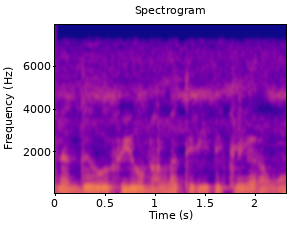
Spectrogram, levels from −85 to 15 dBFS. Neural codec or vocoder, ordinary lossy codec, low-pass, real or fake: vocoder, 44.1 kHz, 128 mel bands, Pupu-Vocoder; none; 7.2 kHz; fake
